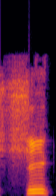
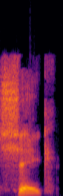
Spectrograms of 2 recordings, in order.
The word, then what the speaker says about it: Sheik: unless I'm here I've I've been saying it wrong this whole time it's not iron Shake it's iron sheep it is Chic it is not Shake yeah that'd be a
